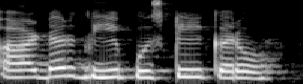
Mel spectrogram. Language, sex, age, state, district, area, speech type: Punjabi, female, 30-45, Punjab, Tarn Taran, rural, read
